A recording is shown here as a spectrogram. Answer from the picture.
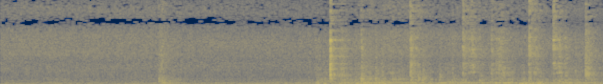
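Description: A metal ladle clinks against an aluminium frying pan on a gas range: one clink about a second and a half in, then a run of sharp clinks through the second half, over a steady low hum.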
